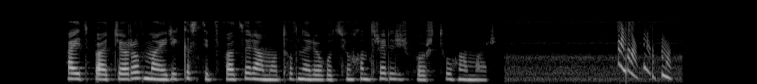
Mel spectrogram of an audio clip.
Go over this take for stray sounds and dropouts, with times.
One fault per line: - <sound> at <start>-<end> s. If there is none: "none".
- chirp at 6.2-6.7 s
